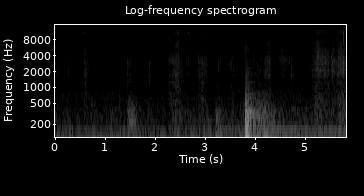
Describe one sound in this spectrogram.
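A spatula scrapes softly against a silicone mould.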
